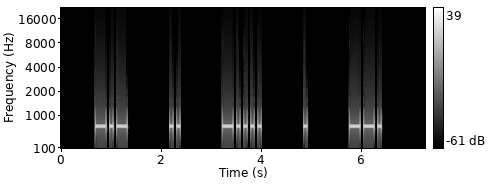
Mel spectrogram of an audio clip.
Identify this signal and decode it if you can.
Morse code, heard as a keyed tone, about 17 wpm, spaced as for 8 wpm, 700 Hz. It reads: KI6EG
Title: USA Call Signs - 5 Characters - 4x Character Spacing - 17wpm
